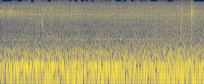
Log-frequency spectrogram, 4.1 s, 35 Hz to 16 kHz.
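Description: A Porsche 911 of the 993 generation driving along countryside roads, a steady loud low engine and road rumble heard from inside the car, constant throughout with no talk.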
